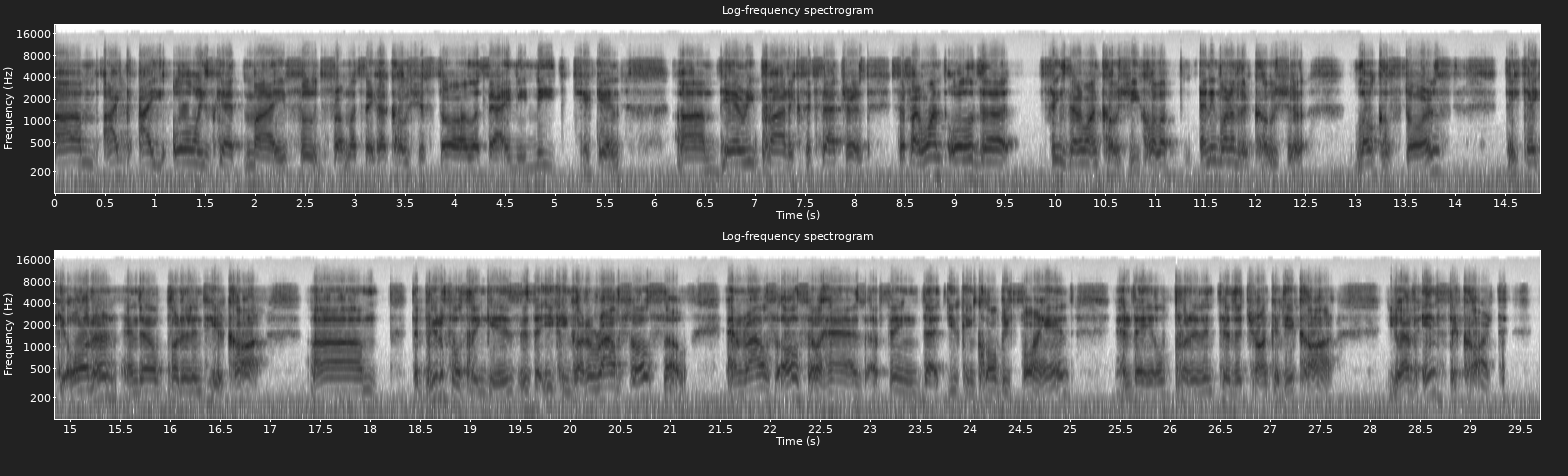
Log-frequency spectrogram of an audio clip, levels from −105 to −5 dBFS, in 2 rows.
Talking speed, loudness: 190 wpm, -20 LUFS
